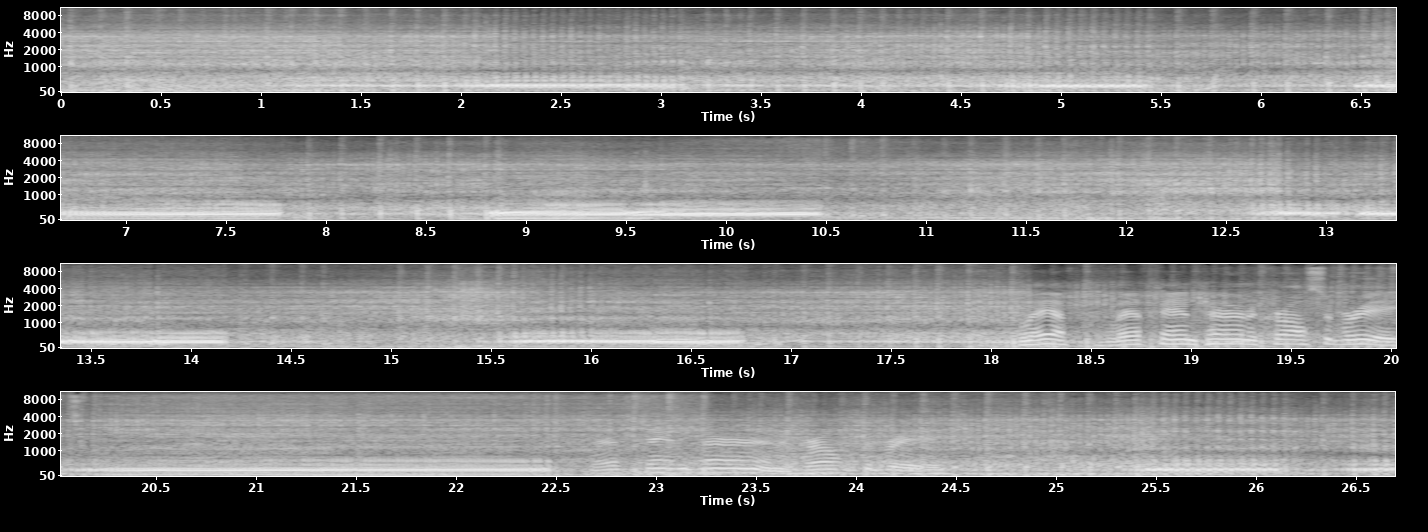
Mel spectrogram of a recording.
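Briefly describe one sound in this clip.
A dirt bike engine revs up and down, rising and falling in bursts.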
